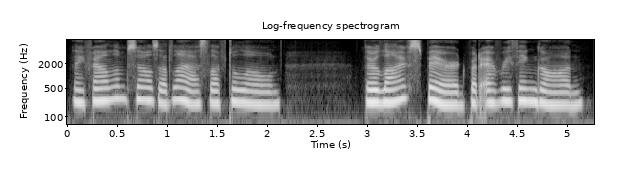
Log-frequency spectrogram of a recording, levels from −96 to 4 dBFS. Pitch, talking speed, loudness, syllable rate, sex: 225 Hz, 150 wpm, -16 LUFS, 5.2 syllables/s, female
